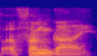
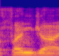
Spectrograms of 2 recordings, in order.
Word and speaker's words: fungi: If you remember your general microbiology, chitin is characteristic of composition of cell walls of fungi or fungi, you can pronounce it.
